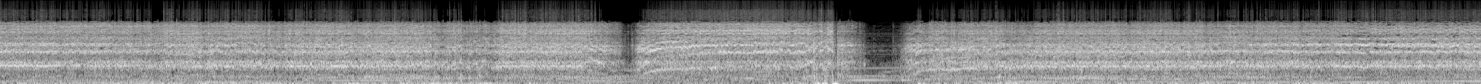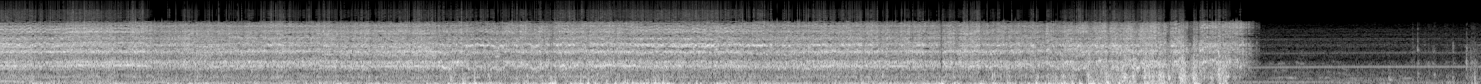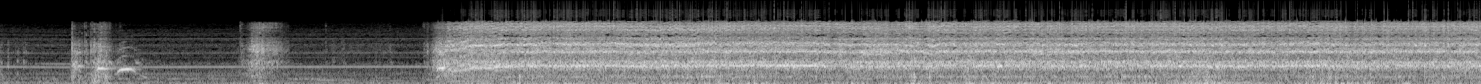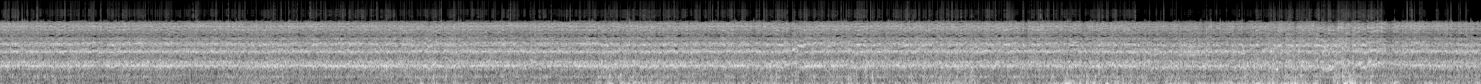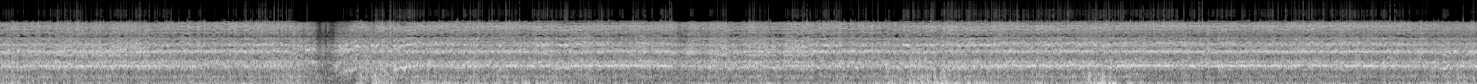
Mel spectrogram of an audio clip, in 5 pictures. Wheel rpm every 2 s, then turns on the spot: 230, 220, 200, 160, 110, 200, 220, 210, 220, 210, 220, 220, 220, 120, 0, 0, 10, 170, 220, 230, 230, 230, 230, 230, 240, 240, 230, 230, 220, 230, 220, 170, 230, 220, 230, 230, 230.
none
